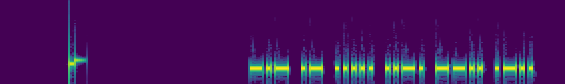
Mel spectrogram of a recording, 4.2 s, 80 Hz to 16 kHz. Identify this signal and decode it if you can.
Morse code, heard as a keyed tone, about 31 wpm, 700 Hz. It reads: KA5FZL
